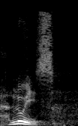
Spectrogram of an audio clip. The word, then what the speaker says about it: Lewis: To powiedział Louis. Lewis pisze się,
